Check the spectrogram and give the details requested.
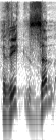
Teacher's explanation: را کے نیچے زیر، را کو باریک کر کے پڑھیں گے، وقف کی صورت میں رکزا پڑھیں گے کہ دو زبر کی تنوین وقف میں الف سے چینج ہو جاتی ہے۔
